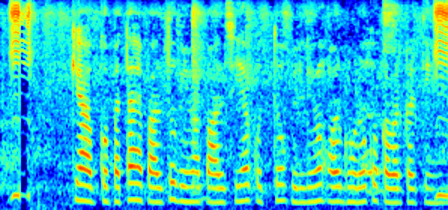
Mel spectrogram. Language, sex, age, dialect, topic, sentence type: Hindi, female, 18-24, Kanauji Braj Bhasha, banking, statement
